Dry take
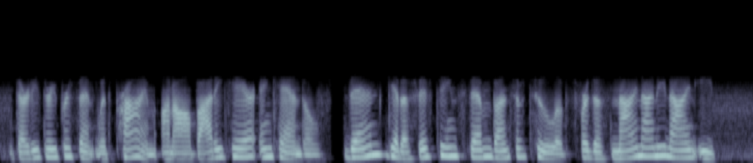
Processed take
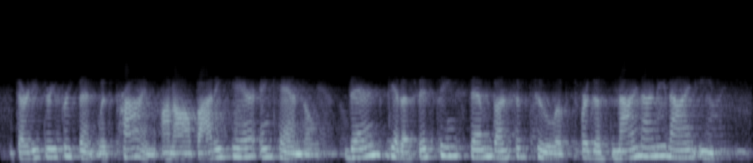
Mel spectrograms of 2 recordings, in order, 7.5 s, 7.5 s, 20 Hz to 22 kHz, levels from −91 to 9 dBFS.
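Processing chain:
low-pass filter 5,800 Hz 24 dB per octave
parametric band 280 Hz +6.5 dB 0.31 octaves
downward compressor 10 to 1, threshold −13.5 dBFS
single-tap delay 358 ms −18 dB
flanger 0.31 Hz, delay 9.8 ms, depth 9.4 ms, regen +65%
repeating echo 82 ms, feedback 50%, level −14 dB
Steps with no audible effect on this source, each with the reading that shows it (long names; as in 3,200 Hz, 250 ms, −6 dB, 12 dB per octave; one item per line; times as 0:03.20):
low-pass filter 5,800 Hz: nothing at its input above 2,300 Hz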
